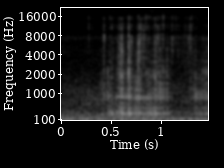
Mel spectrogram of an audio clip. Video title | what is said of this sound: DIY Wood Bed! New Shocks! Donuts! 1974 Chevy Squarebody C20 | I can hear the chunks hitting.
